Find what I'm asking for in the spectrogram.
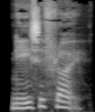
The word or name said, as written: næsefløj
